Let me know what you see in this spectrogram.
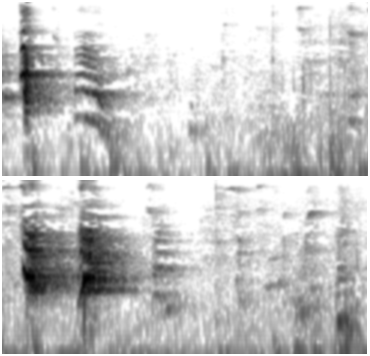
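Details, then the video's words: Shetland Sheepdog giving a few sharp, bright barks: one loud bark at the start with a softer follow-up, then a strong pair close together mid-way, and faint short yips after. Quiet in between. "Shetland Sheepdog"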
